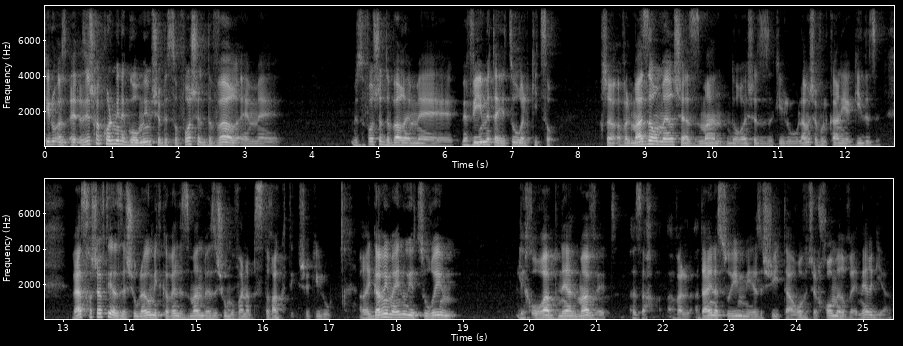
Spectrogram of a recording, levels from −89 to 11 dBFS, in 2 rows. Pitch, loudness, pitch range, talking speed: 130 Hz, -22 LUFS, 120-145 Hz, 155 wpm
